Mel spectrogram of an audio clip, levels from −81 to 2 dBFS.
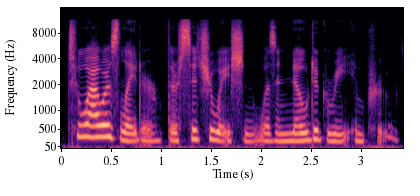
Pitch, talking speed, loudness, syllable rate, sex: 225 Hz, 175 wpm, -17 LUFS, 5.1 syllables/s, female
